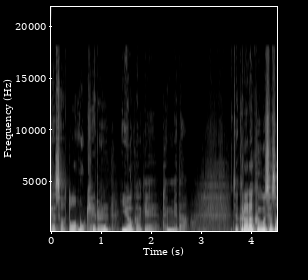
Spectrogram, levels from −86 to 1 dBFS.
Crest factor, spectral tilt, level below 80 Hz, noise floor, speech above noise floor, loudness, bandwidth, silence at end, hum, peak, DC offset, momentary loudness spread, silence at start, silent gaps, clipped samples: 18 dB; -7 dB/octave; -50 dBFS; -54 dBFS; 28 dB; -26 LUFS; 14.5 kHz; 0 s; none; -8 dBFS; under 0.1%; 20 LU; 0 s; none; under 0.1%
